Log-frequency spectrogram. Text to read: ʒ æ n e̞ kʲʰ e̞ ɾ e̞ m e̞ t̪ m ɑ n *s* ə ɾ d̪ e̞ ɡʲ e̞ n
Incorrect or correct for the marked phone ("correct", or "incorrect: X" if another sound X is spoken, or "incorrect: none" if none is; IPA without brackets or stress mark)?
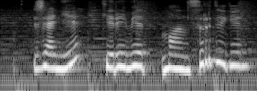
correct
